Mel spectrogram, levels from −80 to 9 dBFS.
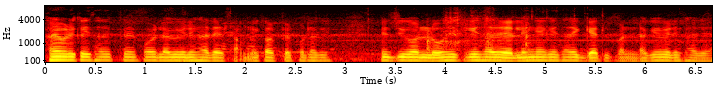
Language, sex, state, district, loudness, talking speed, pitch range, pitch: Hindi, male, Madhya Pradesh, Katni, -19 LUFS, 250 wpm, 110-120 Hz, 115 Hz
